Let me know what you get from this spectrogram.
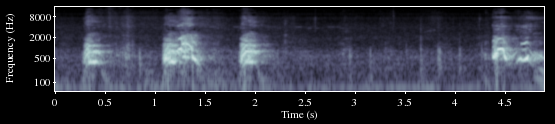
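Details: Alaskan Malamute barking in protest at snow being cleared: three loud, harsh barks about a second apart, a brief quiet stretch, then a final bark.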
